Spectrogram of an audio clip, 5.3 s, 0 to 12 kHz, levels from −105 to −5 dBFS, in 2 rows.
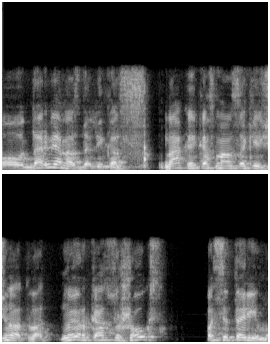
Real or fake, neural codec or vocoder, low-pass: fake; codec, 16 kHz, 16 kbps, FunCodec, trained on Chinese and English, 50 frames a second; 7.2 kHz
